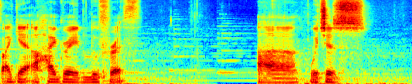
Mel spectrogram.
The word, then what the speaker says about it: Lfrith: Apparently in Japan it's pronounced Rubris, which I technically prefer, but I don't really know if that's the right way to say it.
